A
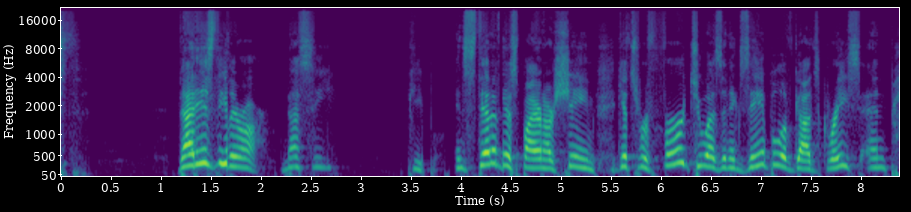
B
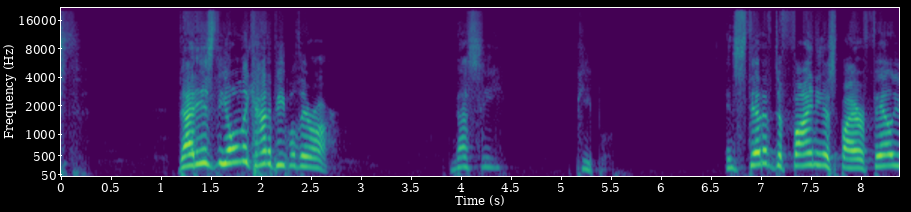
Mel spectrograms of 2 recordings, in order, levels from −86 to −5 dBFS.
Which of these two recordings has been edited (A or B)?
A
